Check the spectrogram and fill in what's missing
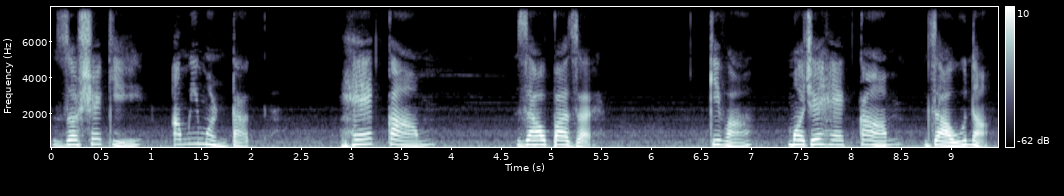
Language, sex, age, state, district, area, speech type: Goan Konkani, female, 18-30, Goa, Salcete, rural, spontaneous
